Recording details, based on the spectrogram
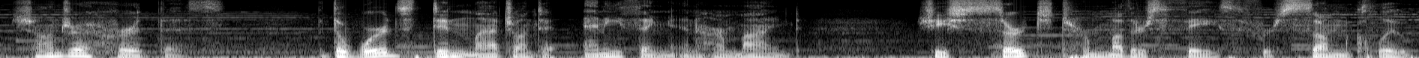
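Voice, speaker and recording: A man narrating a scripted fantasy story in a solemn, measured, dramatic style. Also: lowish voice, faint music behind.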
